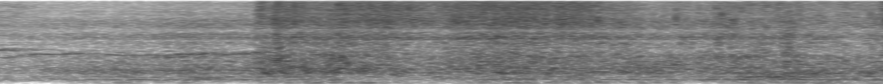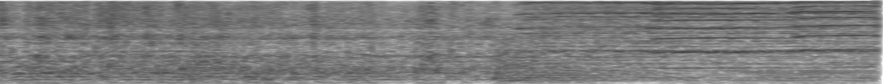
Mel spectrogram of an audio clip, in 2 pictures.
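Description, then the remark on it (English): A plane's engines roar in a loud, rough, steady drone as it flies very low over water in strong wind, then shift near the end into a strained, wavering whine as they cut out before a crash landing. No voices are heard. “There go the engines.”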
